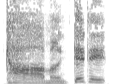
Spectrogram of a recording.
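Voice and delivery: high, teasing, giggly taunt; malicious giggling mermaid. Acted. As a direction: taunt him playfully. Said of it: "she giggled maliciously".

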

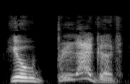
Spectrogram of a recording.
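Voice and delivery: loud, high and drawn out; enraged shout. A narrator's reading. Father finds beryls missing from the coronet, enraged shout. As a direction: shout the insult, beside yourself with rage. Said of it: "I shouted, beside myself with rage".

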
